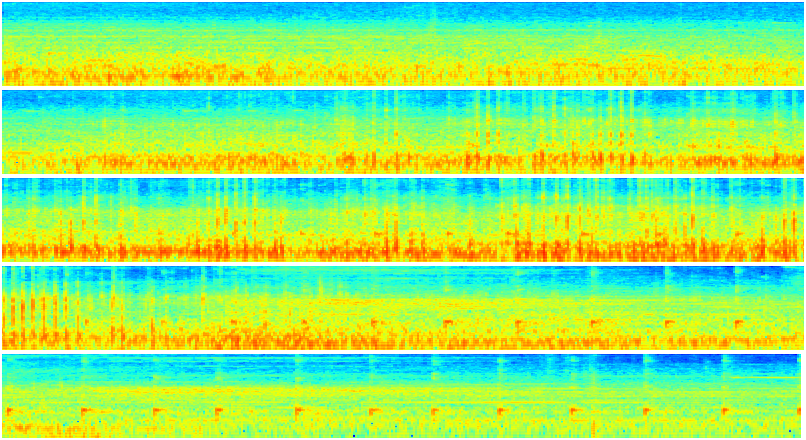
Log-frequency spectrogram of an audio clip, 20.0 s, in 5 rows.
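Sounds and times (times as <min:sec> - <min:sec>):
train wheels rumbling on rails: 0:00.0 - 0:20.0
wheel clicks and clatter: 0:04.4 - 0:16.5.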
